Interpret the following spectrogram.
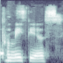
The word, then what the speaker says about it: Prometheus: Um, I did also upload it to, and I don't know that I know how to pronounce this right, but Prometheus. Oh, Prometheus.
